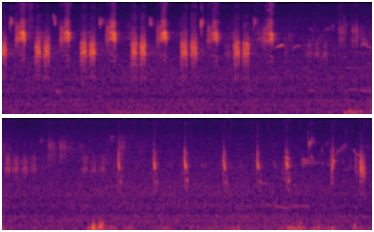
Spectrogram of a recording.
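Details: Oriental reed warbler (Acrocephalus orientalis) in Ishikawa, Japan, singing its characteristic "gyo-gyo-shi" song: loud, harsh chattering phrases of rapid grating notes repeated several times a second, then sparser scattered chirps; low rumble in the background.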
